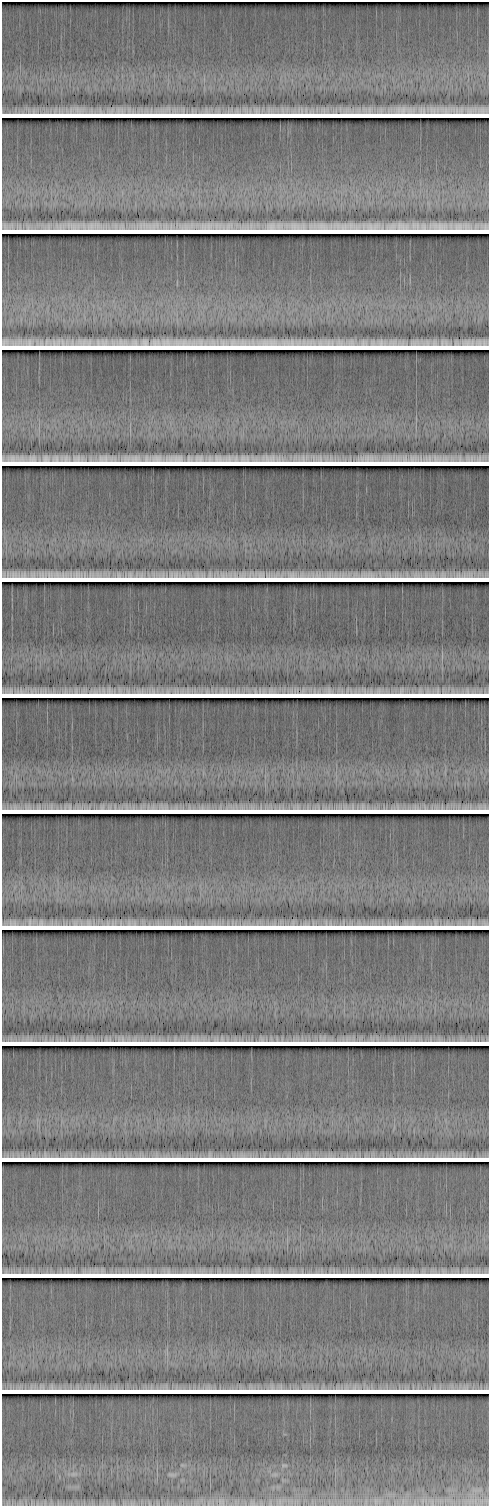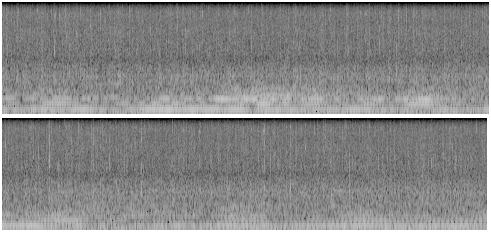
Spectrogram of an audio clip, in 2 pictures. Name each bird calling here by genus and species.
Branta canadensis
